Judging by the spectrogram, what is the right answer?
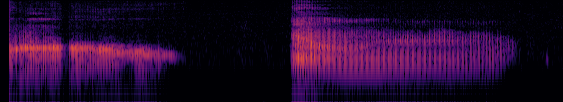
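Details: Person snoring: two long, rough, rattling snores, each a second or more, separated by a quiet pause; loud snoring.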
